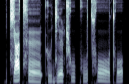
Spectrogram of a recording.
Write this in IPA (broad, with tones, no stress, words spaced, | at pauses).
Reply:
t͡ɕa˧˥t͡sʰɛ̃ː˨˩ kʼɯ˨˩d͡ʑĩ˦˨ʈ͡ʂʰu˦˨kʰu˧˥ t͡sʰoː˦˨tʰo˧˥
